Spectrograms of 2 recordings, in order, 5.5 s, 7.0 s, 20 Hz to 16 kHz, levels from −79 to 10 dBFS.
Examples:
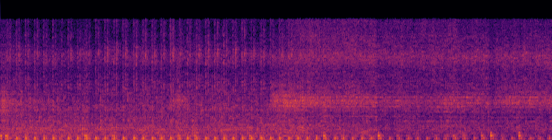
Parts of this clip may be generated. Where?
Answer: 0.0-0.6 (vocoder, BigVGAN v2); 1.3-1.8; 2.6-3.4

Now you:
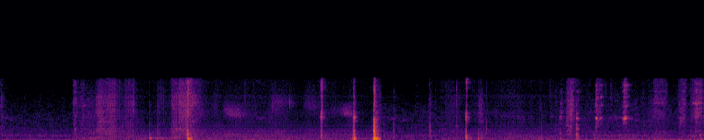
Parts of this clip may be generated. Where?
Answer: 0.9-3.8 (codec, ZipCodec); 4.4-5.6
